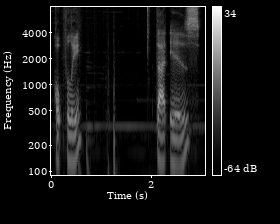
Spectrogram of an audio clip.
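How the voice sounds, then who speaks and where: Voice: mid-range voice, lively intonation, takes it slowly. Sleepy streamer chatting over music. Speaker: streamer, host. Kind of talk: casual livestream sign-off chat. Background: background music.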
